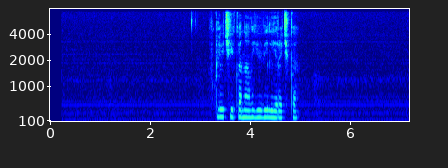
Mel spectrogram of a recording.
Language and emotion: Russian, neutral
